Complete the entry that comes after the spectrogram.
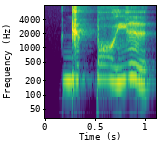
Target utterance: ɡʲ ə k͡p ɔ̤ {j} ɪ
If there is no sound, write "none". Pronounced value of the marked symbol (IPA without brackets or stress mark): j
